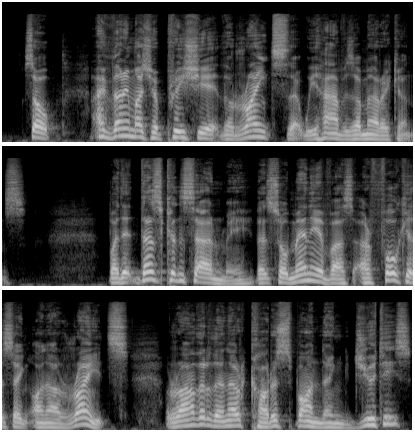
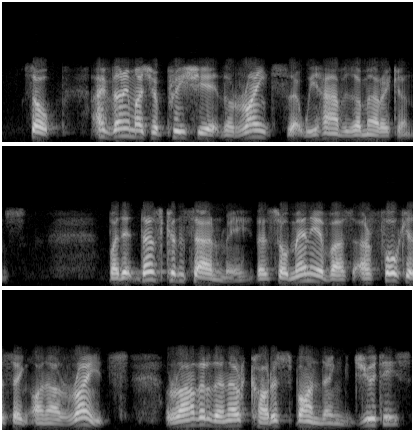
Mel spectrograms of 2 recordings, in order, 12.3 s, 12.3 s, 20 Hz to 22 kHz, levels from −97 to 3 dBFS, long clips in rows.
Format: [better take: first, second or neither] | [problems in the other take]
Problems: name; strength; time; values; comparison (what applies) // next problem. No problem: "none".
first | phone-call audio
